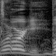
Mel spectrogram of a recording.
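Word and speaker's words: Borghi: It's the Colorado kid, Max Borg. – Oh yeah, Max Borgie. – Borgie, yes. I just didn't know how to say his last name.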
